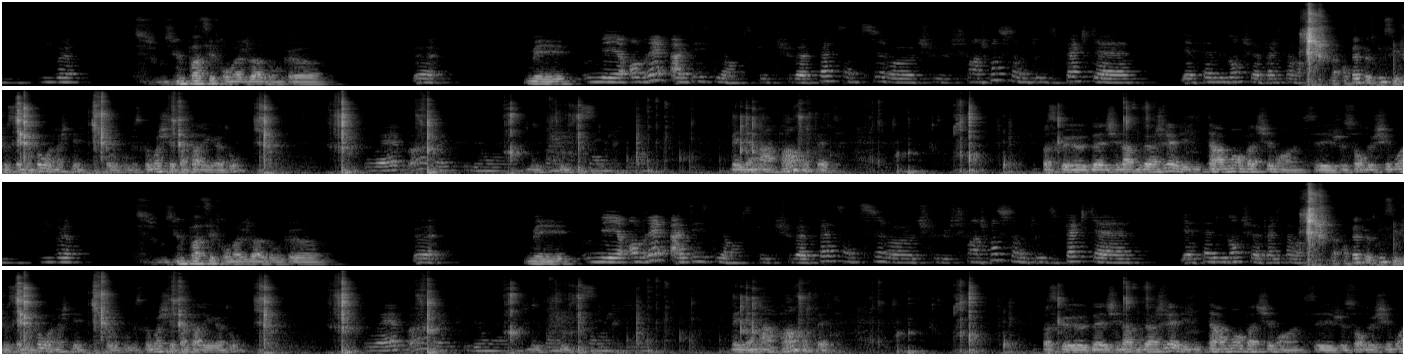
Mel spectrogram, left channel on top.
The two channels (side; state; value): both; normal; correlation 0.46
